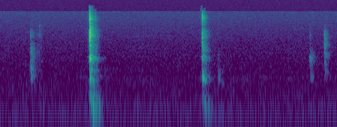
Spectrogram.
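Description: Three separate sharp clicks from a laptop's keys, a faint one first and the loudest just over a second in, against near silence.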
